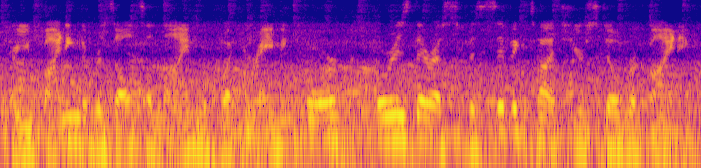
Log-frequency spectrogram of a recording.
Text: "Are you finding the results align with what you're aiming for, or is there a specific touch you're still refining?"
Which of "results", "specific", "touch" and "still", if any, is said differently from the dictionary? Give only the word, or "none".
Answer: none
